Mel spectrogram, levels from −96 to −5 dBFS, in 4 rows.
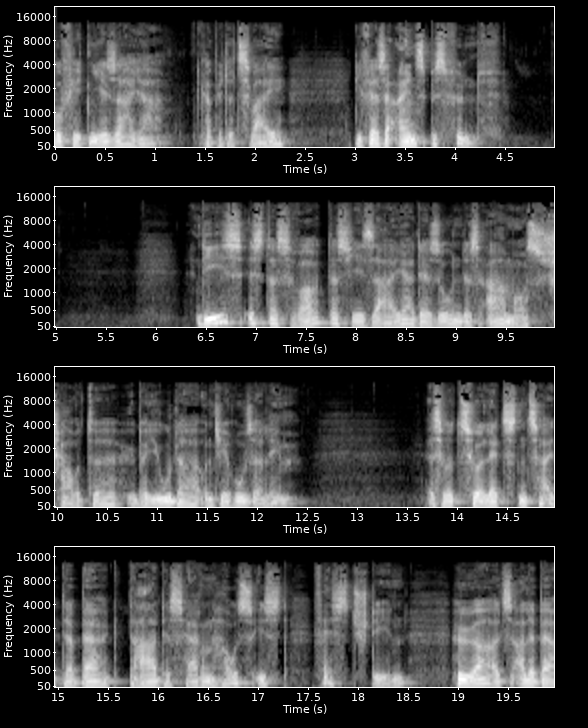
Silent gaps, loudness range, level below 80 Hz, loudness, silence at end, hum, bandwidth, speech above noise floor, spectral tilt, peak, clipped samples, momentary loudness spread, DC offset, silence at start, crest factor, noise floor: none; 4 LU; -38 dBFS; -18 LUFS; 0 s; none; 13.5 kHz; 50 dB; -4.5 dB/octave; 0 dBFS; under 0.1%; 12 LU; under 0.1%; 0 s; 18 dB; -68 dBFS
